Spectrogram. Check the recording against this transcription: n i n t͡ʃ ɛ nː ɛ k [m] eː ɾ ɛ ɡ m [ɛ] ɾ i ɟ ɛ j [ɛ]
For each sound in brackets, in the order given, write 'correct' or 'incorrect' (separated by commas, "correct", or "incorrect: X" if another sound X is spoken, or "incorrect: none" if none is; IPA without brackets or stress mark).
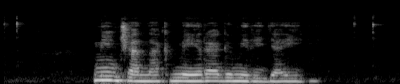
correct, incorrect: i, incorrect: i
